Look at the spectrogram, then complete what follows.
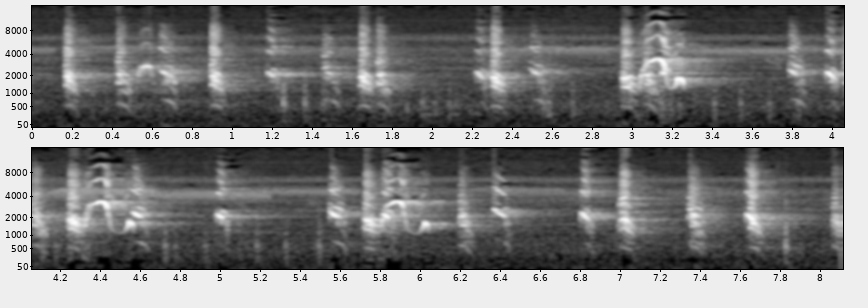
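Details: Cheer pheasants, seven birds near Nainital, give harsh, squawking calls repeated in rapid, uneven bursts about every half second, several voices overlapping, with no other clear sounds.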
